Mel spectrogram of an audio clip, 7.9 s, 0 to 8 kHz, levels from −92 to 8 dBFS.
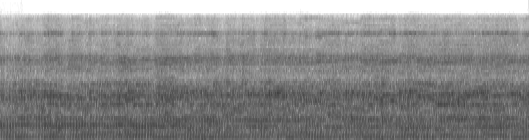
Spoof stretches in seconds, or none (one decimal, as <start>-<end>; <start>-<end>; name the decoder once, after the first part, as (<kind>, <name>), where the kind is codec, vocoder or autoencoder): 0.0-7.9 (codec, SNAC)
